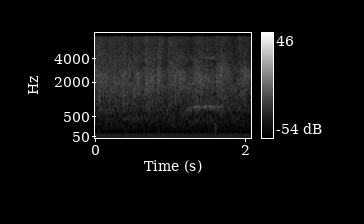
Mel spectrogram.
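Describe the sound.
A church audience applauding: dense, steady clapping from many hands that stays faint and even for the whole two seconds.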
